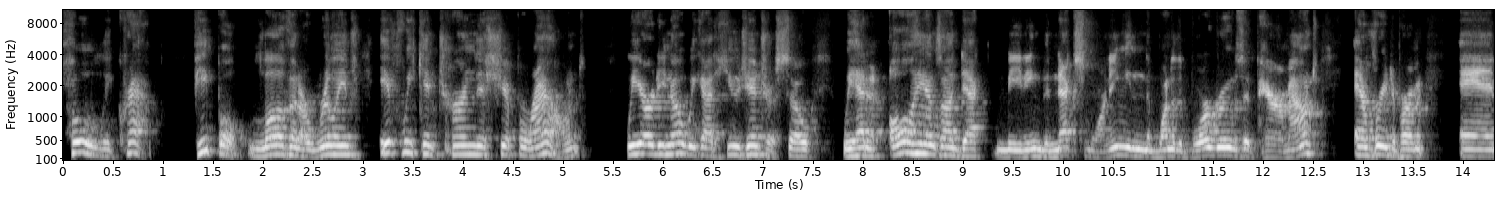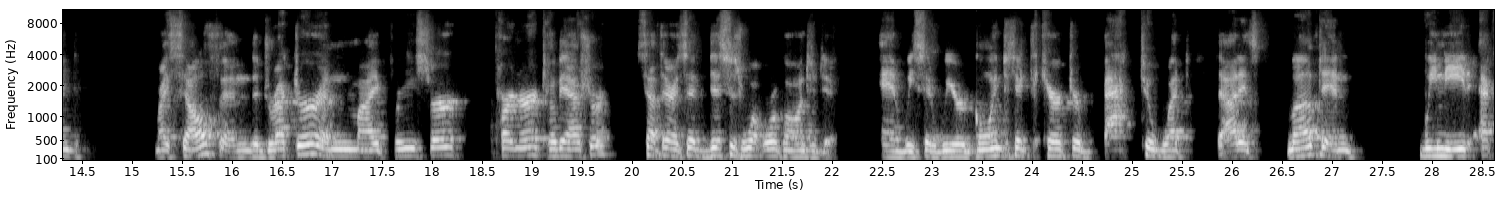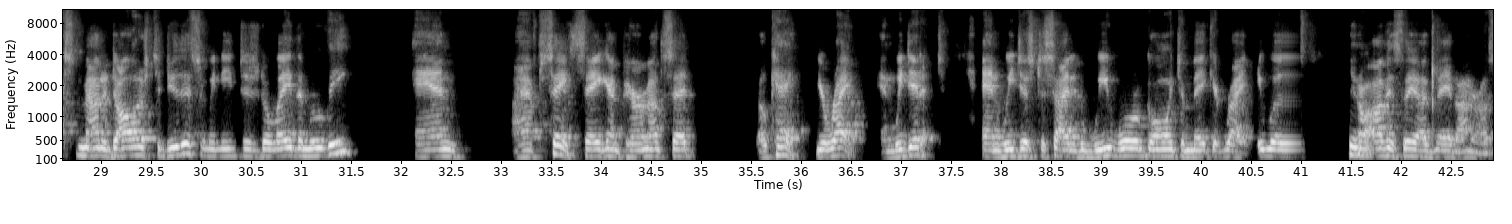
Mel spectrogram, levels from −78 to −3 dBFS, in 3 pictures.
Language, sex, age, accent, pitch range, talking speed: English, male, 50-69, American, 145-175 Hz, 185 wpm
